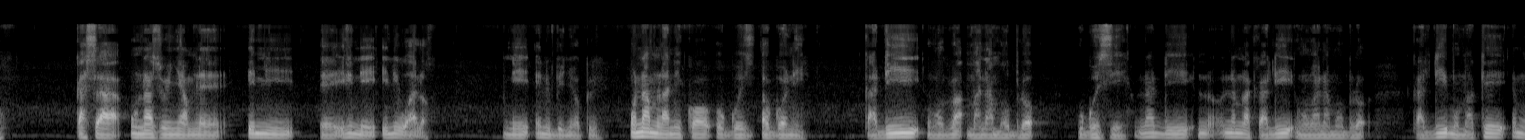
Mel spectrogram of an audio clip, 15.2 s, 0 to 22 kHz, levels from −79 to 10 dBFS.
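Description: Throughout, the speech has a rough, hissy halo and a smeared, underwater quality, likely Nellymoser compression, which fits a bitrate near 44 kbps. Starved bands are refilled with noise, so a spectrogram shows speckled noise patches and a hard ceiling at 10.6 kHz.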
